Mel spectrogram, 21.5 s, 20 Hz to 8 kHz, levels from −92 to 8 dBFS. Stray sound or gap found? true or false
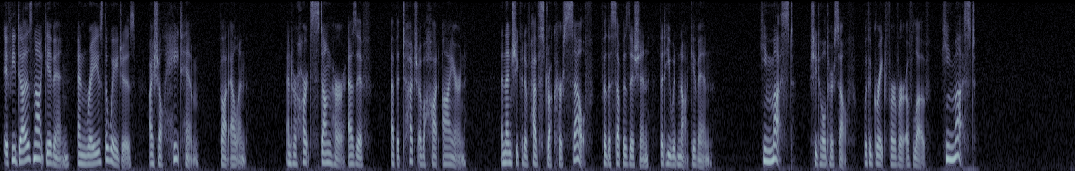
false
